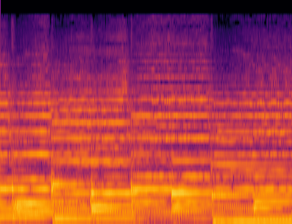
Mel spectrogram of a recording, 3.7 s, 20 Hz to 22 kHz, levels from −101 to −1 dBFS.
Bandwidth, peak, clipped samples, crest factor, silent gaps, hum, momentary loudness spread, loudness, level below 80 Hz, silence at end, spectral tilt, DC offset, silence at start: 16 kHz; -4 dBFS; under 0.1%; 14 dB; none; none; 4 LU; -18 LUFS; -52 dBFS; 0 s; -6.5 dB/octave; under 0.1%; 0 s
